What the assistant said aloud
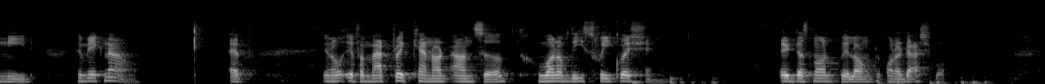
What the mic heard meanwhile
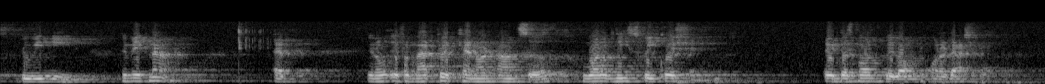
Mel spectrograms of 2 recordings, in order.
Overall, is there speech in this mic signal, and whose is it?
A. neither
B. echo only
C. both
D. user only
B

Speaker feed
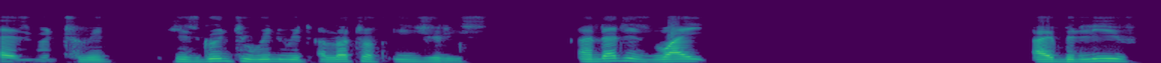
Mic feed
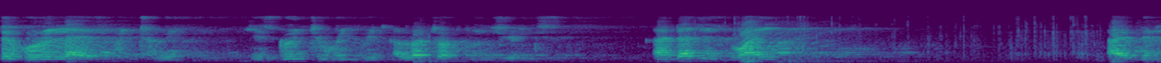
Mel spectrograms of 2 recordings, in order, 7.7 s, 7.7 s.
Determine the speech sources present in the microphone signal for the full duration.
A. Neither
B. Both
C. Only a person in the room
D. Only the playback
D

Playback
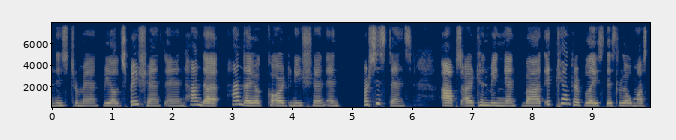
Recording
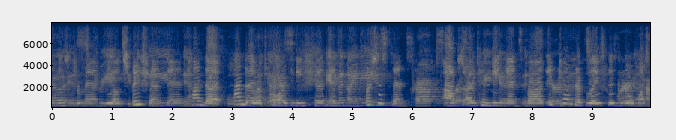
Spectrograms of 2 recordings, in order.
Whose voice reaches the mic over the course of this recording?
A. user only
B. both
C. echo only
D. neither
B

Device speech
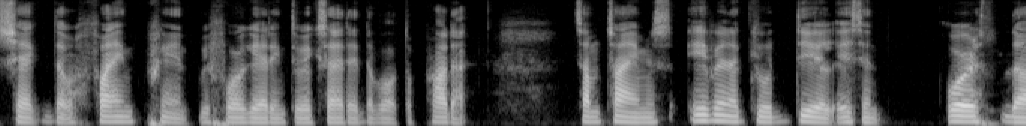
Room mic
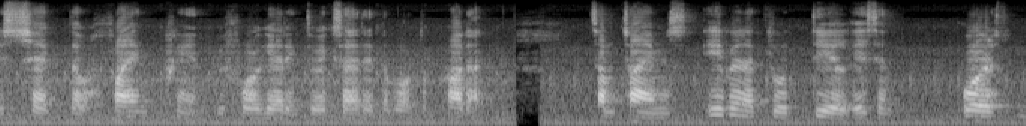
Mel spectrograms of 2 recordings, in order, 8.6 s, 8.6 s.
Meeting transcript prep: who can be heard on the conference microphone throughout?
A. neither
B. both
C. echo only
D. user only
C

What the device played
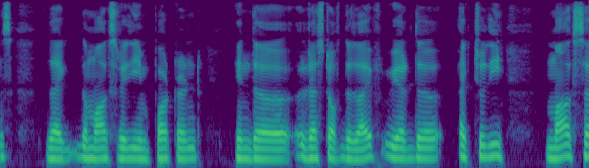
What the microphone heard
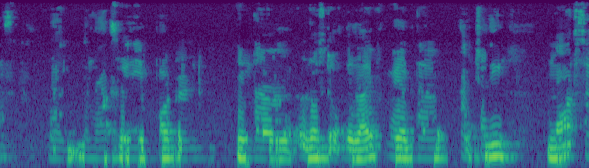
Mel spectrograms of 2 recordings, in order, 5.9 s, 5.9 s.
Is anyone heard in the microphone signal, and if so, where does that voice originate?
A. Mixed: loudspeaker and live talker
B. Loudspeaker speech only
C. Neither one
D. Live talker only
B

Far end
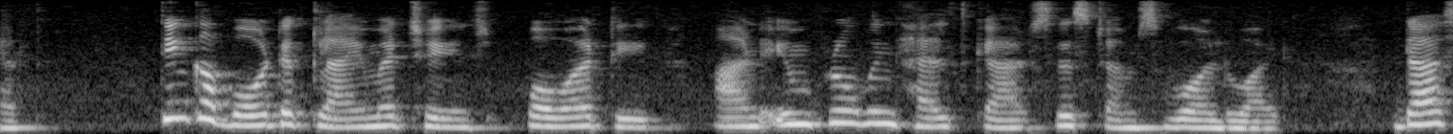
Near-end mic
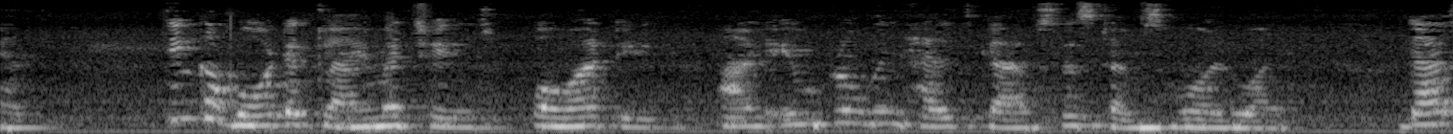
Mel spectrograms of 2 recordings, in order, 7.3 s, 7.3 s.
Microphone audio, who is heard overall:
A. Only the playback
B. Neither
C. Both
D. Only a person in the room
A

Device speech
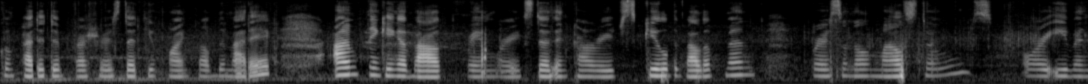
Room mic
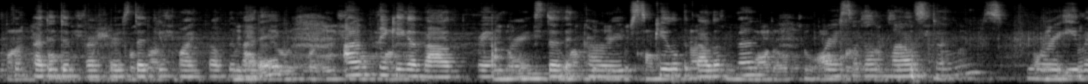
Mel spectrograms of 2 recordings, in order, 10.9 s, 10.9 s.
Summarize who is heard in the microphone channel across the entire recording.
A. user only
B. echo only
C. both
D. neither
C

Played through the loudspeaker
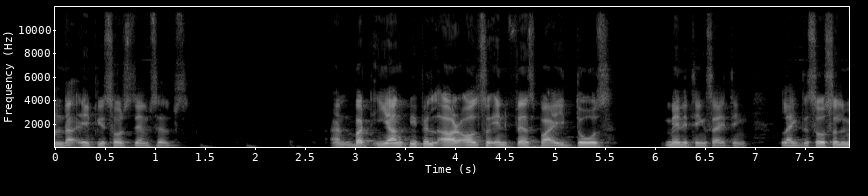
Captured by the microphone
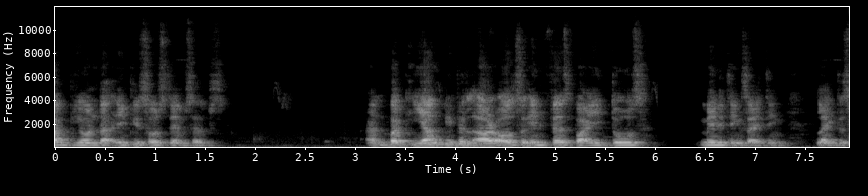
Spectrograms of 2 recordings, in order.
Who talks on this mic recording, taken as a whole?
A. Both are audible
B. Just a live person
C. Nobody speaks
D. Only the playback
D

